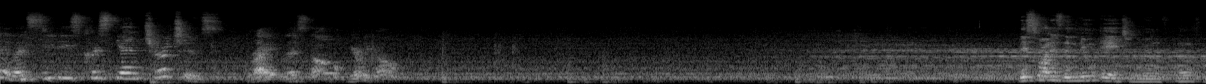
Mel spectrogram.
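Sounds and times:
steady low hum: 0:00.0 - 0:12.0
shimmering music chord: 0:07.7 - 0:12.0.

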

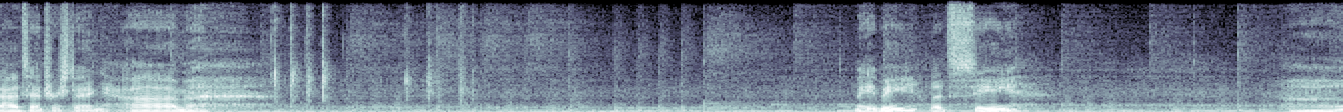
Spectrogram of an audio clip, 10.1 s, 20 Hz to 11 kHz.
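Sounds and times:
computer keyboard keys clicking: 0:02.0 - 0:03.6.

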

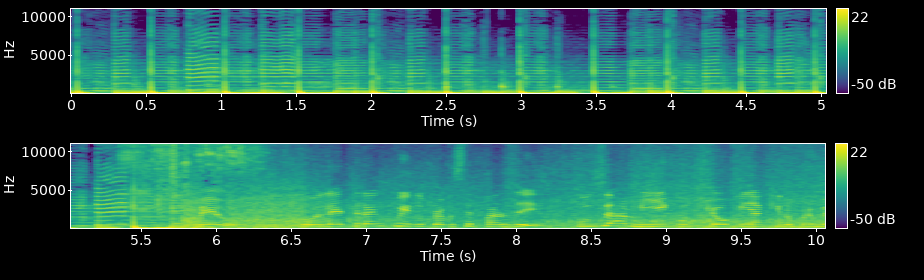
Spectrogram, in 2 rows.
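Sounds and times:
glitchy whoosh: 0:05.4 - 0:07.0
woman talking: 0:05.7 - 0:10.0.

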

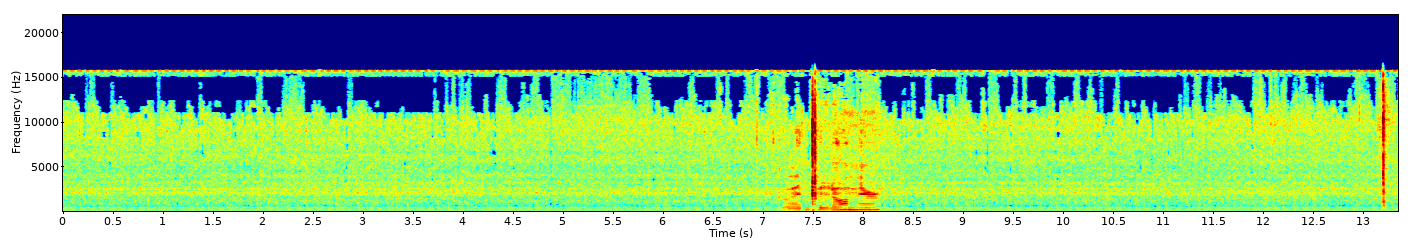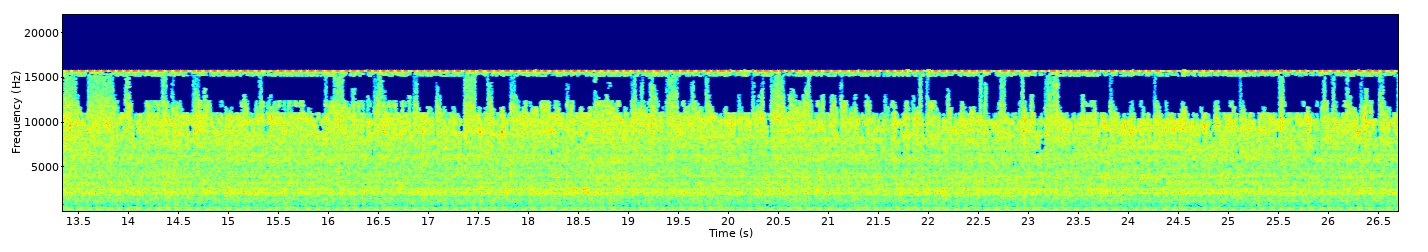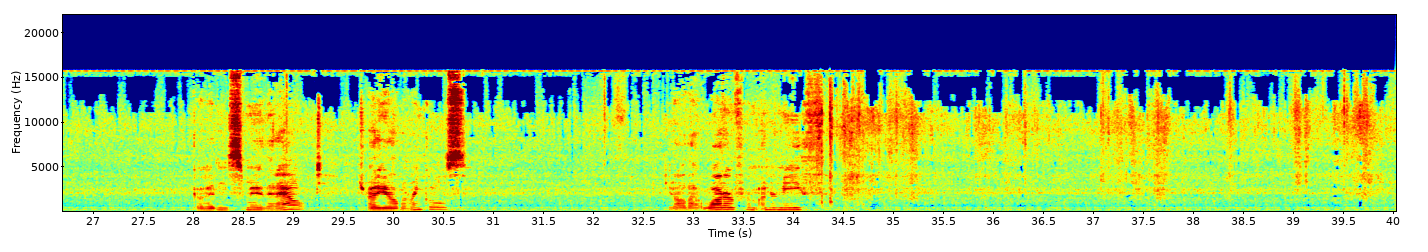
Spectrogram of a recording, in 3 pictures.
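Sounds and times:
low background hum: 0:00.0 - 0:40.0.

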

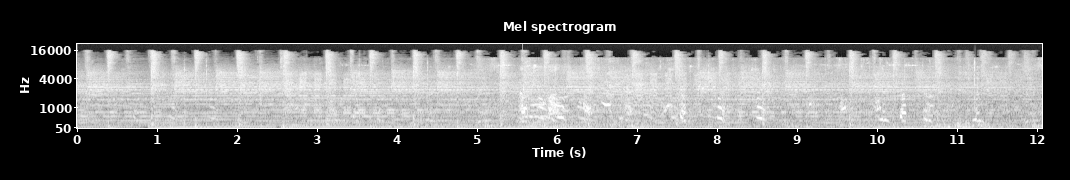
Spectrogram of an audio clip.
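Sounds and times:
background music: 0:00.0 - 0:12.0
dog barking and yipping: 0:01.2 - 0:01.8, 0:05.4 - 0:11.4.

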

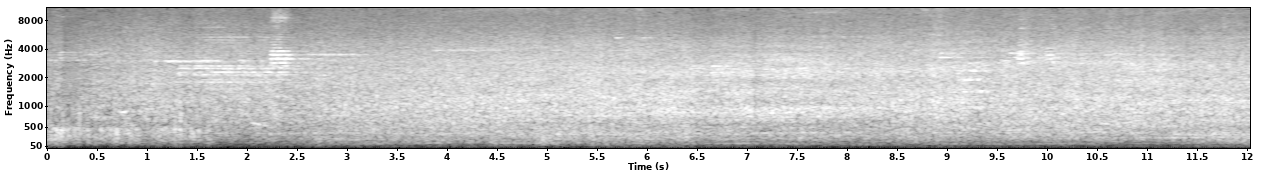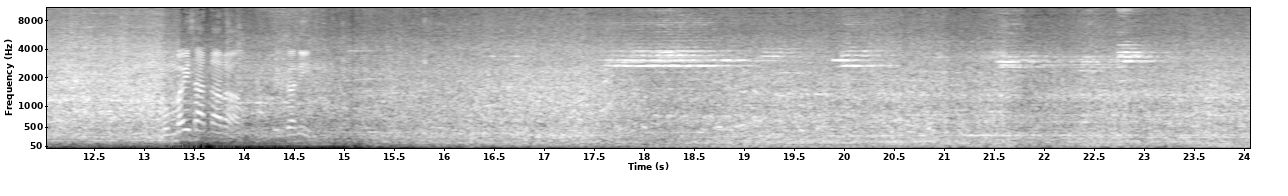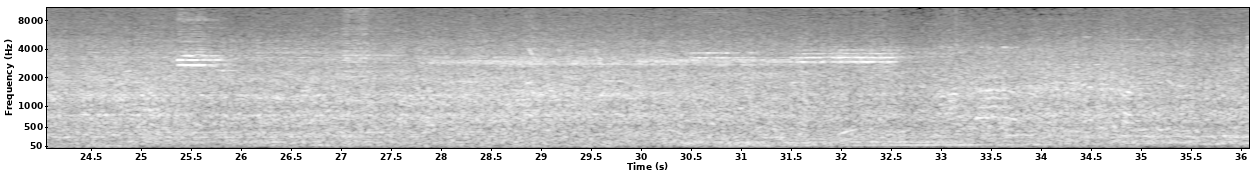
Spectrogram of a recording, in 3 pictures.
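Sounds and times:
road traffic rumble: 0:00.0 - 0:36.0.

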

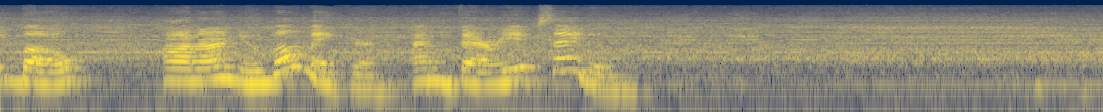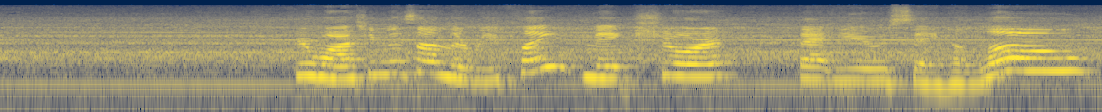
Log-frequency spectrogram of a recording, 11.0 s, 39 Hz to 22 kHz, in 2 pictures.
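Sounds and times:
heat gun blowing air: 0:00.0 - 0:11.0.

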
